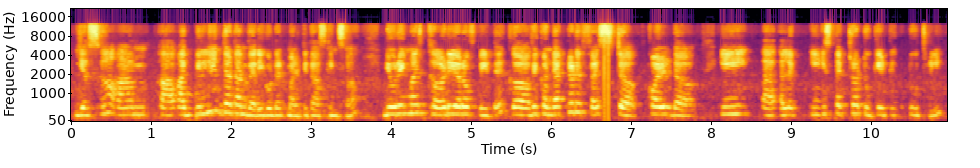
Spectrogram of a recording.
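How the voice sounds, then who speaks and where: A woman's voice: sits high, moderate pace, bright, forceful tone, rough recording. A woman in her early twenties from Visakhapatnam with a Telugu Indian accent, answering formally and deferentially as a job interview candidate. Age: early 20s. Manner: deferential, addresses interviewer as sir. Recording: clear fan noise behind voice. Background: whirring fan.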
